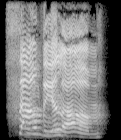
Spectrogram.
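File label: UK female, Enthusiastic, DJ vocals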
